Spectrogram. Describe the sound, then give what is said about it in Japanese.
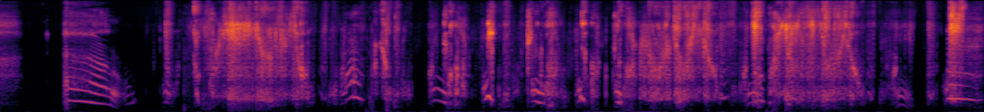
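Wet mouth slurping and sucking sounds, made by sucking hard, come in a rapid, uneven stream of bursts, with a brief breathy vocal sound near the start. “強くジュルジュルってすするように。”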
